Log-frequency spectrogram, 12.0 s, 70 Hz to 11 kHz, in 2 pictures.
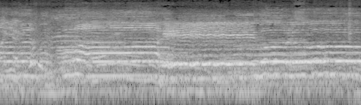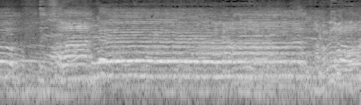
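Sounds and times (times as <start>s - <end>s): voices chanting: 0.0s - 12.0s.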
